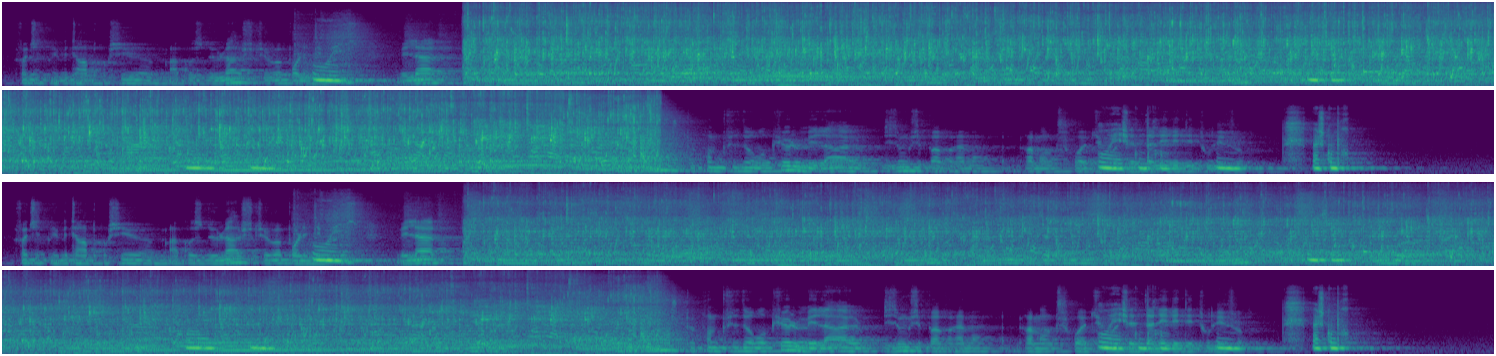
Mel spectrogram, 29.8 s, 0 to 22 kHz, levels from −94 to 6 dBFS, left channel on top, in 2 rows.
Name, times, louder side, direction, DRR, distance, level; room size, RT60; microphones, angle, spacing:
voice 1, 0.1-7.0 7.4-8.7 8.9-11.5 11.8-12.7 13.3-16.4 16.8-17.3 17.7-18.2 18.5-20.3 20.6-24.8 25.1-27.3, right 2 dB, 65° right, 7 dB, 1.1 m, -47 dB
sound 1, 2.9-18.1, right 2 dB, 85° right, 2.5 m, -56 dB
voice 2, 3.1-3.4 13.0-13.5 16.8-17.1 17.4-17.7 25.9-26.6 27.1-27.3 27.8-28.4, equal, 5° right, 12 dB, 0.3 m, -33 dB
Water, 4.6-21.5, left 7 dB, 40° left, 0.6 m, -34 dB
sound 2, 6.9-8.8 12.8-14.8 18.8-19.7, left 3 dB, 80° left, 0.5 m, -54 dB
9.5 x 9.0 x 9.6 m, 1.3 s
head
